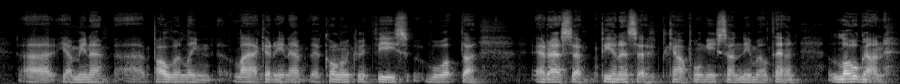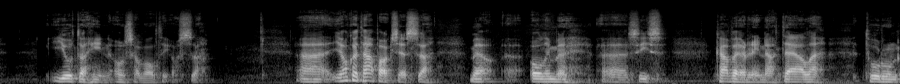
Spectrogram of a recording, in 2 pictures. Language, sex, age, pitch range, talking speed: Finnish, male, 50-69, 115-135 Hz, 70 wpm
